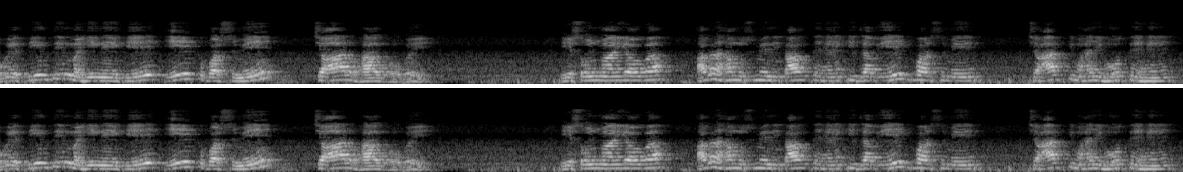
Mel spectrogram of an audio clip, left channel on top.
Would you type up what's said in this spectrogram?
गए। 3 महीने के एक वर्ष में 4 भाग हो गए। ये समझ में आ गया होगा। अगर हम उसमें निकालते हैं कि जब एक वर्ष में 4 तिमाही होते हैं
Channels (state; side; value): identical; both; correlation 1.00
